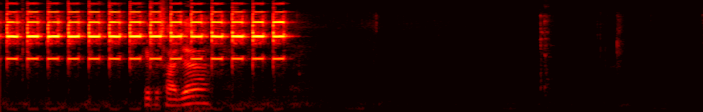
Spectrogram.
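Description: A modified smoke detector alarm sounds a rapid series of loud, piercing electronic beeps for about three seconds, then cuts off. A voice speaks briefly over the final beeps, followed by near silence.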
